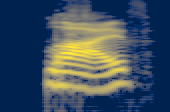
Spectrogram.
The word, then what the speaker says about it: live: All the other apps pronounced the four-letter word live incorrectly for the context, as if it rhymed with give. Audiobook Maker pronounced it correctly. Live rhymes with hive.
